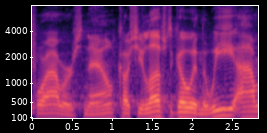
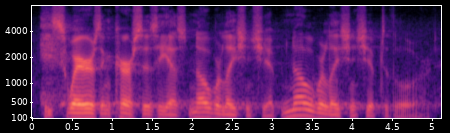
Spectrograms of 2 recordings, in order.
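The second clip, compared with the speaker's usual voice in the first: usual speaking voice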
